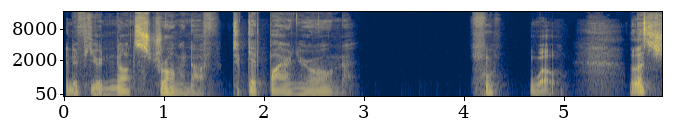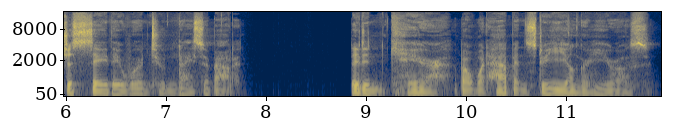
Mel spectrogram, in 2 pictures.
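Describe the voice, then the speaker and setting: A man playing a cold, sardonic villain with secret tenderness in an intimate ASMR roleplay, his voice low, husky and breathy. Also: steady tone, mellow. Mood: bitter, worried. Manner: slow deliberate delivery, sardonic, condescendingly affectionate. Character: cold, mocking male villain, protective ex-hero, secretly tender.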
